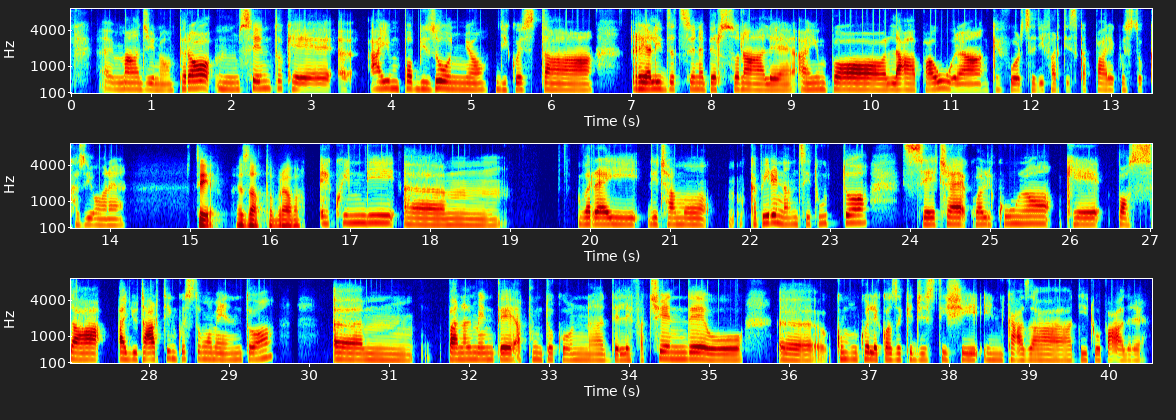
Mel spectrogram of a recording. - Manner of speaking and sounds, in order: distorted speech; static; tapping
- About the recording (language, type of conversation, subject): Italian, advice, Come vivi il conflitto tra i doveri familiari e il desiderio di realizzazione personale?
- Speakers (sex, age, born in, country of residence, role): female, 20-24, Italy, Italy, advisor; female, 40-44, Italy, Italy, user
